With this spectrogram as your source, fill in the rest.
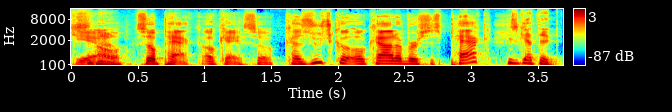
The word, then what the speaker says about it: Kazuchika Okada: Kazuchika Okada?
